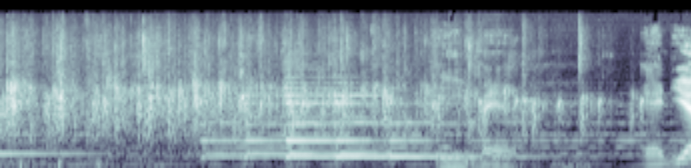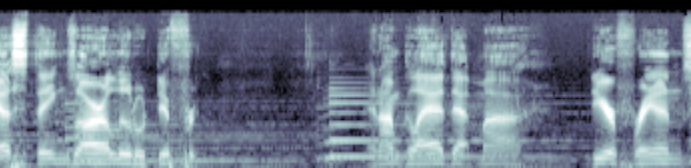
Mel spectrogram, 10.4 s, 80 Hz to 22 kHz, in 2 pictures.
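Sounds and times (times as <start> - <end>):
crowd applause: 0.0 - 4.8
speech: 4.8 - 6.8, 8.0 - 10.3.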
